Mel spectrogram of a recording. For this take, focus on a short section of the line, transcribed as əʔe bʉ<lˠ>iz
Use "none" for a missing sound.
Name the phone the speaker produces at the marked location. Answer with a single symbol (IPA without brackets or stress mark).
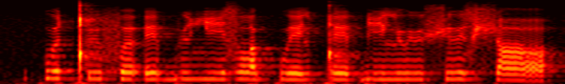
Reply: ʎ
